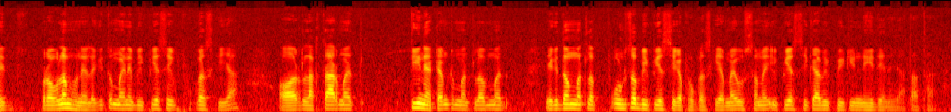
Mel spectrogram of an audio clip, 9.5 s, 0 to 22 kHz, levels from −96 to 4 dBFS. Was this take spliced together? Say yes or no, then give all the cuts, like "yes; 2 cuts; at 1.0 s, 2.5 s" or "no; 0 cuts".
no; 0 cuts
